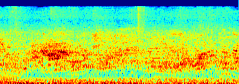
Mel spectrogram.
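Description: Busy produce-market background: a steady low rumble with faint distant chatter.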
